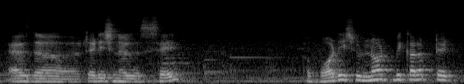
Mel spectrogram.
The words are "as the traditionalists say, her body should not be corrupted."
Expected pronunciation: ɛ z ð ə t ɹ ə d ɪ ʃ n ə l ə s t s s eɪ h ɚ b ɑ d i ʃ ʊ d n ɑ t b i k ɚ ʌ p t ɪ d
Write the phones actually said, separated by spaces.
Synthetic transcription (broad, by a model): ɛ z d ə t ɹ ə d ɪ ʃ ə n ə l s s eɪ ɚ b ɑ d i ʃ ʊ d n ɑ t b i k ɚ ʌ p t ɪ d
